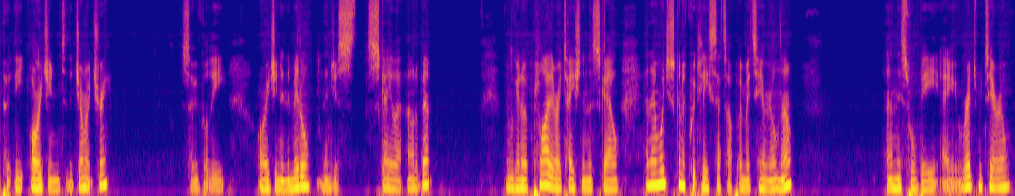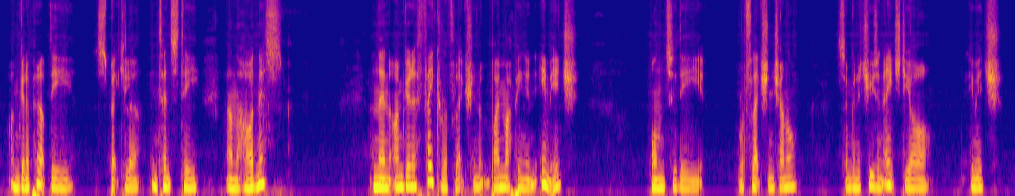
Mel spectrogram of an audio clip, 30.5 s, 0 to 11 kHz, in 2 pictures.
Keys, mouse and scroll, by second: 4.7 z, 4.7 s, 7.7 ctrl+a.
